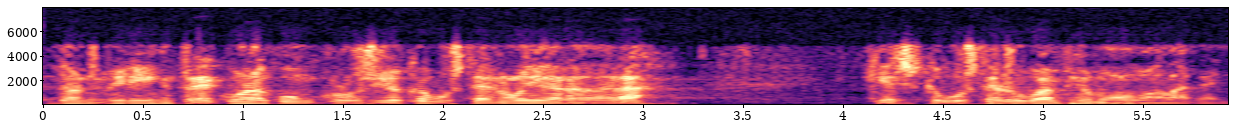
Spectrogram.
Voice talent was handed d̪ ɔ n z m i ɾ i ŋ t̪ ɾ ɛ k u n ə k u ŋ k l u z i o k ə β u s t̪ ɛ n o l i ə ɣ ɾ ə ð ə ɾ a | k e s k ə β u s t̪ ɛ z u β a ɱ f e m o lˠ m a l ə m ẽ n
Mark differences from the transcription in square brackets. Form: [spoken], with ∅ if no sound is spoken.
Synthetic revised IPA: d̪ ɔ n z m i ɾ i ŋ t̪ ɾ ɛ k u n ə k u ŋ k l u z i o k ə β u s t̪ ɛ n o l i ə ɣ ɾ ə ð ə ɾ a | k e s k ə β u s t̪ ɛ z u β a ɱ f e m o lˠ m a l ə m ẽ n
